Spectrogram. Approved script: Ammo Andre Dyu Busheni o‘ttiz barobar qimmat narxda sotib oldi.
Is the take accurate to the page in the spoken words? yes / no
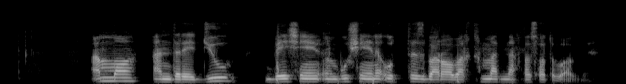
yes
